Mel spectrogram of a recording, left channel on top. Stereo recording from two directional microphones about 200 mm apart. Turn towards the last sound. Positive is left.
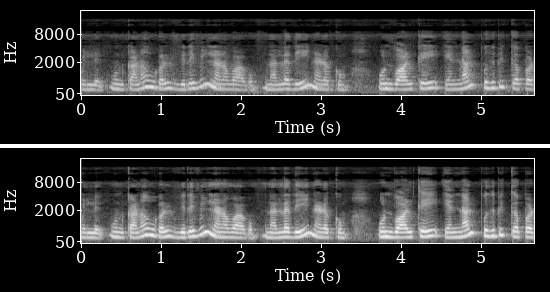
turn(degrees=-30)  # may be behind; listen again after turning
